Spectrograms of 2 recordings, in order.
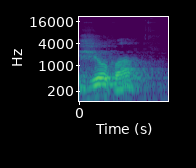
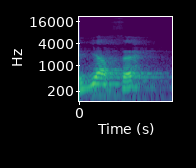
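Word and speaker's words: Yahweh: E alguns erroneamente, né, até veio para a nossa Bíblia assim, chama de Jeová, é Yahvé. Talvez seja a pronúncia mais próxima.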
